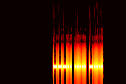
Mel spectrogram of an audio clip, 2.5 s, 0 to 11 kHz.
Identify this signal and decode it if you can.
Morse code, heard as a keyed tone, about 50 wpm, 700 Hz. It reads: 856
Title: Numbers - 3-Digit 50wpm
